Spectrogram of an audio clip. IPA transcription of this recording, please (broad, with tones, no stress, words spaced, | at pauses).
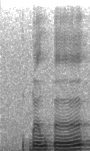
ɓə˨˦wʔəː˨˦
